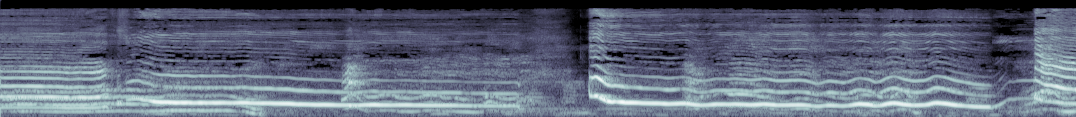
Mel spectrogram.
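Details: Pet dog howling while singing along with a person indoors: long, sustained, wavering tones that slide downward, broken by a short pause midway, then rising again into another drawn-out wail with quavering pitch.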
